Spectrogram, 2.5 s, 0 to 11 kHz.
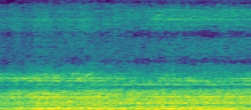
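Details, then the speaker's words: HVAC compressor drawing 35 amps at 124 volts as it tries to break free. Heavy, steady low hum that never settles into a normal run: a locked compressor. "see that right there pulling 35 amps trying to break that compressor free"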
